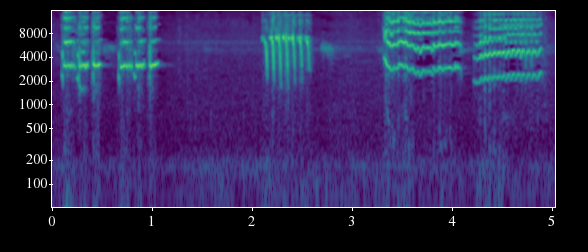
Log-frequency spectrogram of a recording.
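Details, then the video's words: Brown-chested jungle flycatcher birds chirping, giving short high trilled bursts, a dense buzzy note, then two long, level, whistled notes with slight wavering. "the sound of brown chested jungle-flycatcher birds chirping"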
